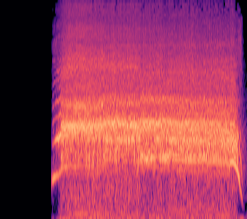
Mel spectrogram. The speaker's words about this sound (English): lets out that scream, and everything around her just stops in time, except for her and Wabek.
